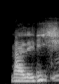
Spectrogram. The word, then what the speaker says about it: malerischen: Recuerden, todos tenemos primero la S, luego la C y luego la H. ¿Qué sonido se logra con esa unión de esas tres consonantes? El sonido ¿Una H? exacto, de lo que en español se denomina che, la C, la H.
